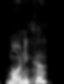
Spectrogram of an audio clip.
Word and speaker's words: Monika: Monica. – How do you spell it? – M-O-N-I-K-A.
